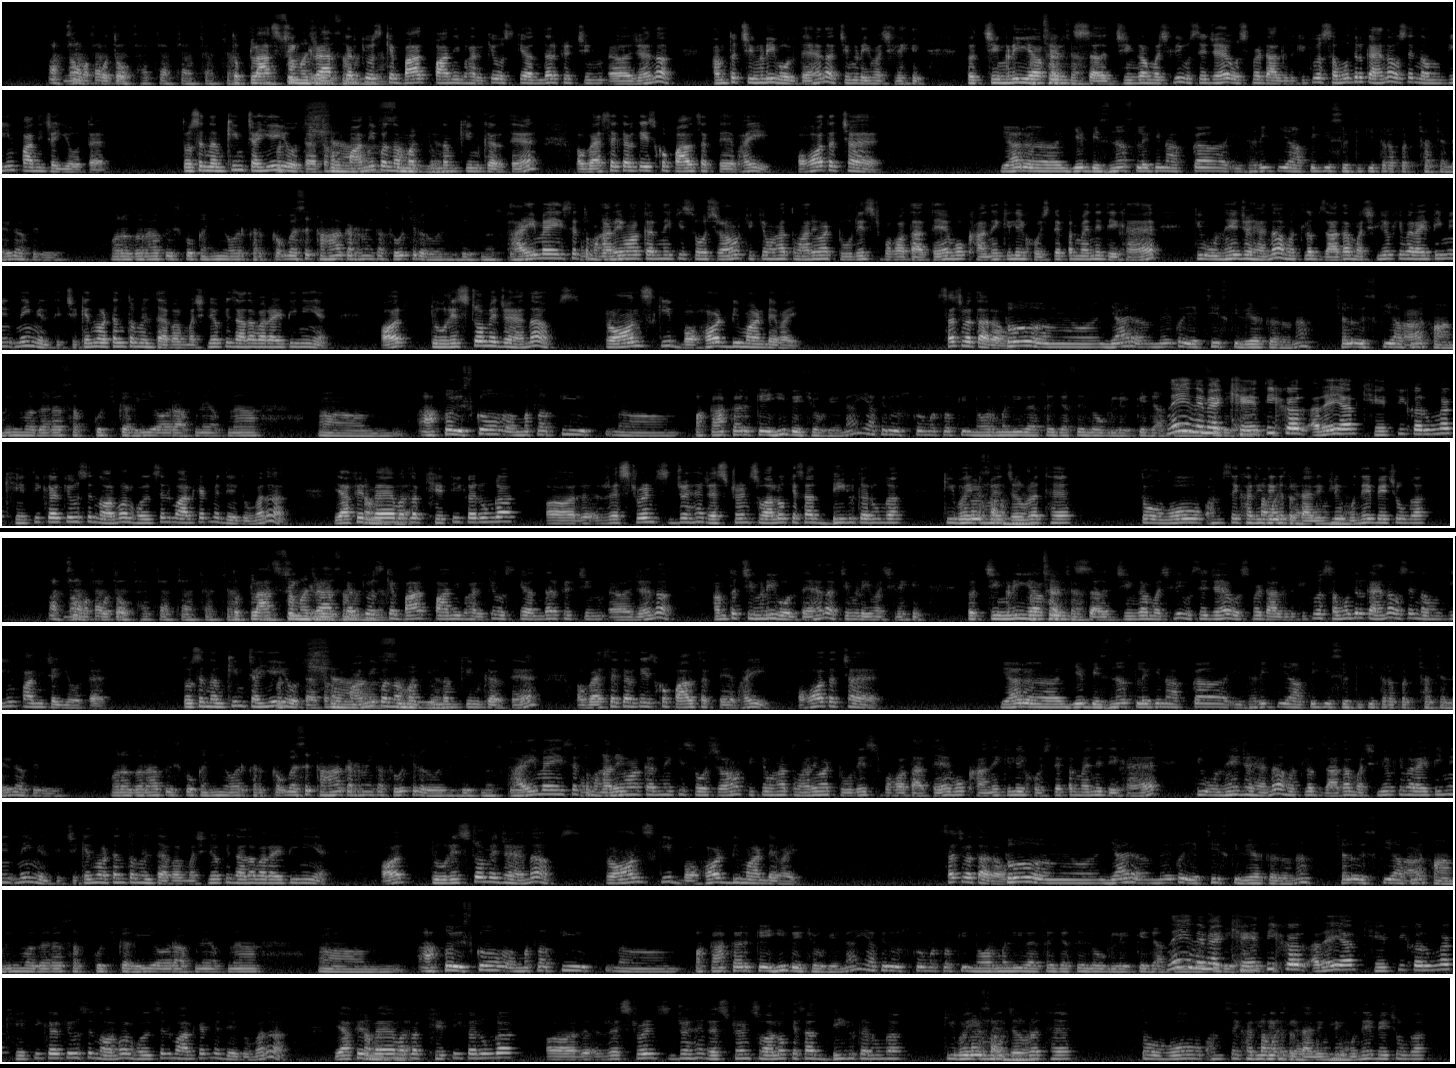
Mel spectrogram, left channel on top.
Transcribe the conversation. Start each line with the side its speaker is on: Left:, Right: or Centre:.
Centre: अच्छा
Left: नमक
Centre: अच्छा
Left: को
Centre: अच्छा
Left: तो
Centre: अच्छा अच्छा अच्छा अच्छा अच्छा
Left: तो
Centre: अच्छा
Left: प्लास्टिक
Centre: समझ
Left: रैप
Centre: गया
Left: करके
Centre: समझ गया
Left: उसके बाद पानी भर के उसके अंदर फिर चिंग अ, जो है ना हम तो चिंगड़ी बोलते हैं ना चिंगड़ी मछली <laughs> तो चिंगड़ी या
Centre: अच्छा
Left: फिर
Centre: अच्छा
Left: स- झींगा मछली उसे जो है उसमें डाल देते क्योंकि वो समुद्र का है ना उसे नमकीन पानी चाहिए होता है तो उसे नमकीन चाहिए ही
Centre: अच्छा
Left: होता है तो हम पानी को
Centre: समझ
Left: नमक
Centre: गया
Left: नमकीन करते हैं और वैसे करके इसको पाल सकते हैं भाई बहुत अच्छा है
Centre: यार अ, ये बिजनेस लेकिन आपका इधर ही की आप ही की सिटी की तरफ अच्छा चलेगा फिर ये और अगर आप इसको कहीं और कर क- वैसे कहाँ करने का सोच रहे हो इस बिजनेस
Left: भाई
Centre: को
Left: मैं इसे तुम्हारे
Centre: यहीं
Left: वहां करने की सोच रहा हूँ क्योंकि वहां तुम्हारे वहां टूरिस्ट बहुत आते हैं वो खाने के लिए खोजते हैं पर मैंने देखा है कि उन्हें जो है ना मतलब ज्यादा मछलियों की वैरायटी में नहीं मिलती चिकन मटन तो मिलता है पर मछलियों की ज्यादा वैरायटी नहीं है और टूरिस्टों में जो है ना प्रॉन्स की बहुत डिमांड है भाई सच बता रहा हूँ
Centre: तो अम, यार मेरे को एक चीज क्लियर करो ना चलो इसकी आपने
Left: हाँ
Centre: फार्मिंग वगैरह सब कुछ करी और आपने अपना अम, आप तो इसको मतलब कि अम, पका करके ही बेचोगे ना या फिर उसको मतलब कि नॉर्मली वैसे जैसे लोग लेके जाते
Left: नहीं
Centre: हैं
Left: नहीं
Centre: वैसे
Left: मैं
Centre: बेचोगे
Left: खेती
Centre: कि-
Left: कर अरे यार खेती करूंगा खेती करके उसे नॉर्मल होलसेल मार्केट में दे दूंगा ना या फिर
Centre: समझ
Left: मैं
Centre: गया
Left: मतलब खेती करूंगा और रेस्टोरेंट्स जो है रेस्टोरेंट्स वालों के साथ डील करूंगा कि भाई
Centre: मैं
Left: तुम्हें
Centre: समझ
Left: जरूरत
Centre: गया
Left: है तो वो हमसे खरीदेंगे
Centre: समझ
Left: तो
Centre: गया
Left: डायरेक्टली
Centre: समझ गया
Left: उन्हें बेचूंगा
